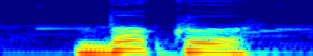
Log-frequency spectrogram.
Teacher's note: Tá vendo que termina com um P ali no final? Pois é, mas ele é completamente mudo. A pronúncia para no som do U.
